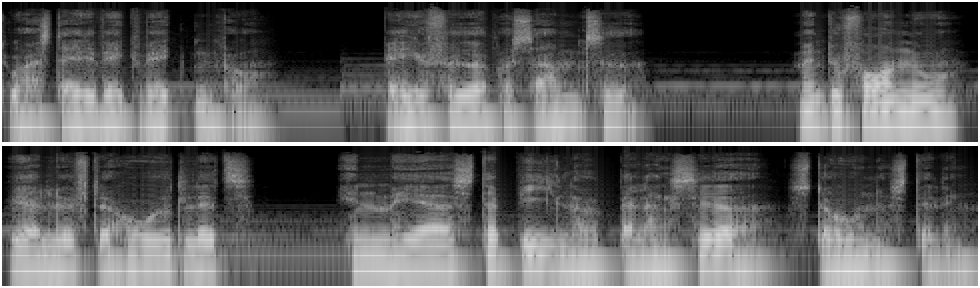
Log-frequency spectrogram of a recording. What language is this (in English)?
Danish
